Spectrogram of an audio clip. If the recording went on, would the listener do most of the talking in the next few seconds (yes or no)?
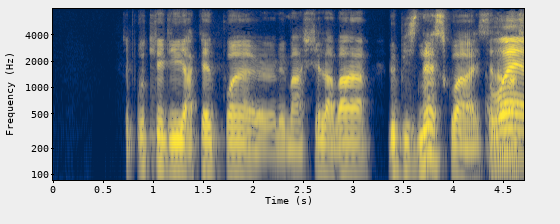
yes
